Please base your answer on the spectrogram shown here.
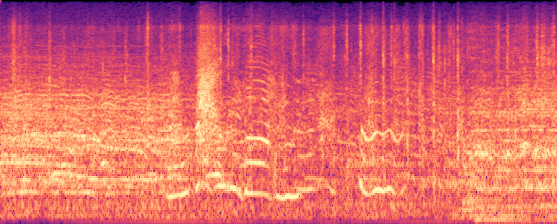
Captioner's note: raiders shouting; whimpers; dramatic orchestral music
